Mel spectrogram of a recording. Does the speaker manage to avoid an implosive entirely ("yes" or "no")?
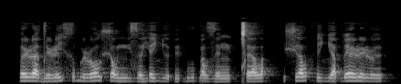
no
